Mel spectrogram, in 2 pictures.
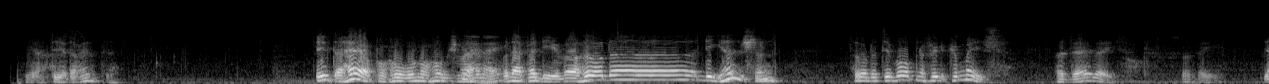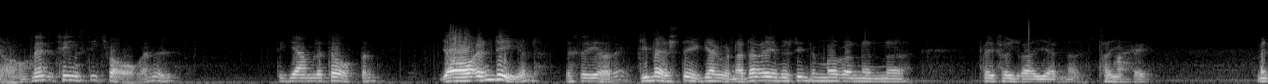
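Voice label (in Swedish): Holm Halland, dialekter; Folkminnen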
